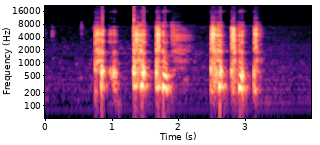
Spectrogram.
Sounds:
Cough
